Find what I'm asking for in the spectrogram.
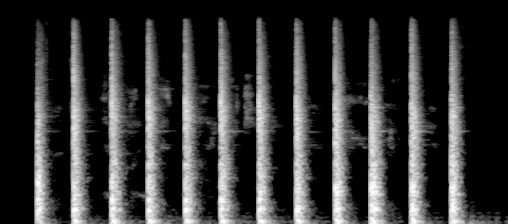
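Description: A wooden dowel is driven in with a hammer: twelve sharp, evenly spaced blows in steady rhythm, close and loud, with near silence between strikes and no talking.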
